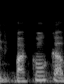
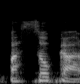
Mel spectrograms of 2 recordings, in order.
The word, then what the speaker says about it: Pacoca: and no because i say pakoka but you are saying actually it's pasoka right hey listen i i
